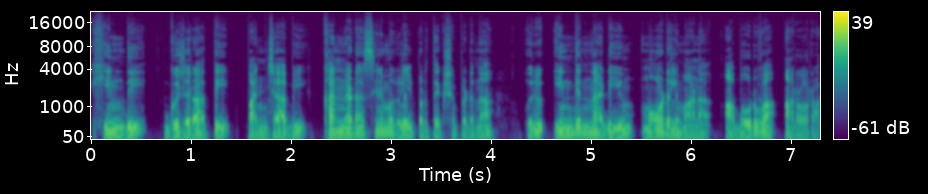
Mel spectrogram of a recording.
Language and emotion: Malayalam, neutral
